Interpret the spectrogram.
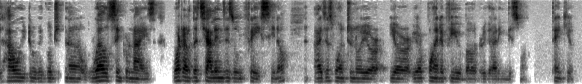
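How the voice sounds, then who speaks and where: A man's voice: mid-range voice, darkish tone, husky. A man from Nepal, asking a rambling question in a webinar, full of fillers and "you know".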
